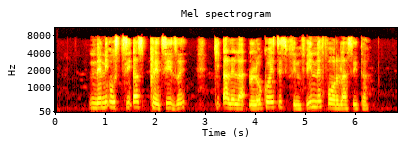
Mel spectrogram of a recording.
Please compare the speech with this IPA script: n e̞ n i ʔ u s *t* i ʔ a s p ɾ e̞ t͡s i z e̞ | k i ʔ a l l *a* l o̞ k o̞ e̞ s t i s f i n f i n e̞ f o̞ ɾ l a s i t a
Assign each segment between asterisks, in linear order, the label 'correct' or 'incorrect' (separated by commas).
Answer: incorrect, correct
